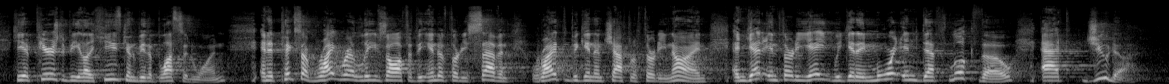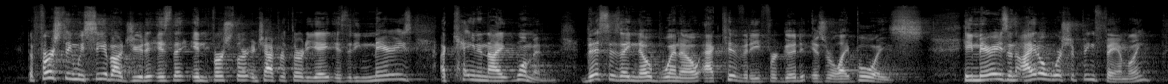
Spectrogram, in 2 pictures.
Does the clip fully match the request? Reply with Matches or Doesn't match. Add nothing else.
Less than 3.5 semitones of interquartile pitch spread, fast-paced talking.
Doesn't match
